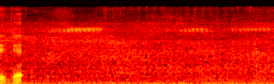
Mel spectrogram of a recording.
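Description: Insects chirping in short, high, repeated bursts over a steady outdoor hiss.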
